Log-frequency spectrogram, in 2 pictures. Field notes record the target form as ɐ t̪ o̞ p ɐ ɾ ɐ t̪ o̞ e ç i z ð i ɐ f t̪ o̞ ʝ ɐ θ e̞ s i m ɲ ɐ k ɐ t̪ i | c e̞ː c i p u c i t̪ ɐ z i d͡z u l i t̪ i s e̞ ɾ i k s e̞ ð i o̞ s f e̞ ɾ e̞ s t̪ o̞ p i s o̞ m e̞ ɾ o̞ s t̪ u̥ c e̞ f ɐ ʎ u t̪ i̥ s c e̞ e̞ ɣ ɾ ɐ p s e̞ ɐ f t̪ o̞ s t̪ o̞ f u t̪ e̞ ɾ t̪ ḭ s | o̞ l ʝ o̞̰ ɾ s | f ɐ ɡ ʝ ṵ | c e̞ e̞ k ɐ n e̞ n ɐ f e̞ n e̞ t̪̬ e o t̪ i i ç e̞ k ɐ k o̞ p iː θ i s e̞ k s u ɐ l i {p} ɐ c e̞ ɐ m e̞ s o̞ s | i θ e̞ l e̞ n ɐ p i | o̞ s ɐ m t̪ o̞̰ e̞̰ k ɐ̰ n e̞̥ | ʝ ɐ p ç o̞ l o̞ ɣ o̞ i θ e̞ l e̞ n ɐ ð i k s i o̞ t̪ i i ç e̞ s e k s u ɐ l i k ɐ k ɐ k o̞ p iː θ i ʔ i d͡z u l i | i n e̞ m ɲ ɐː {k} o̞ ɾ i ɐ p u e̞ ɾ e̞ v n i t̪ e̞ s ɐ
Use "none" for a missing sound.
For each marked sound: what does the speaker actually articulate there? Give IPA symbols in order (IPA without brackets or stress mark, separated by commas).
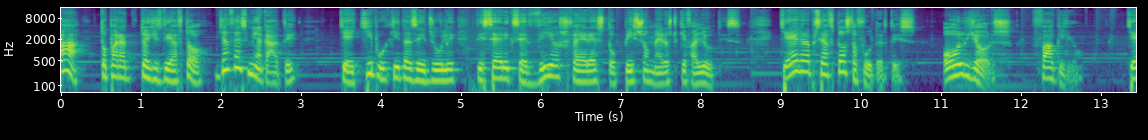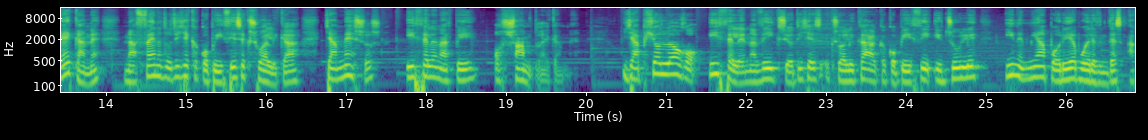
k, p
